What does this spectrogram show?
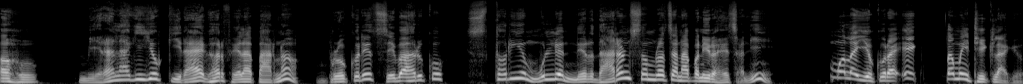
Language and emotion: Nepali, surprised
